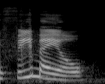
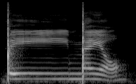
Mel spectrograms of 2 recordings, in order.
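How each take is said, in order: First: Said in the usual way. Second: "female" slowly, with a long held first syllable. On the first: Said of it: "everyone say female". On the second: Shown as a demonstration. Teacher clapping with students, "female" stretched out by syllable. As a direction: break "female" into two slow beats. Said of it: "Clap it".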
